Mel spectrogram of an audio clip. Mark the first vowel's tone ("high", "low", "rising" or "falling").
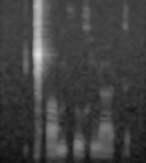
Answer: rising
